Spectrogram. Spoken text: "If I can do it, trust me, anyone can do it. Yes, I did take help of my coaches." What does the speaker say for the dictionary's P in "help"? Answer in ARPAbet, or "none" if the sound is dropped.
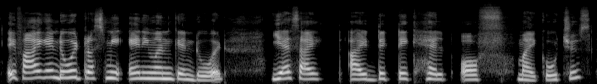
P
